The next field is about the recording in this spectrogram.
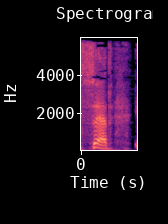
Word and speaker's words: SET: SET, usually pronounced as the word SET,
